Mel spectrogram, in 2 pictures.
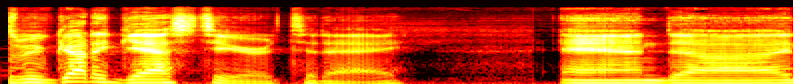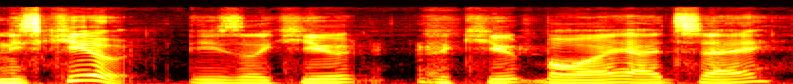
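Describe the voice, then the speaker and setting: A podcast host and acting teacher tells motivational stories in an earnest, emphatic, conversational way, his medium-pitched voice a little slow. It's casual podcast talk with soft background music.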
